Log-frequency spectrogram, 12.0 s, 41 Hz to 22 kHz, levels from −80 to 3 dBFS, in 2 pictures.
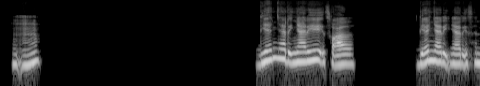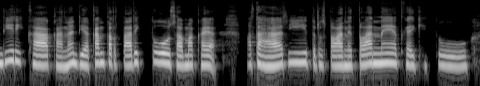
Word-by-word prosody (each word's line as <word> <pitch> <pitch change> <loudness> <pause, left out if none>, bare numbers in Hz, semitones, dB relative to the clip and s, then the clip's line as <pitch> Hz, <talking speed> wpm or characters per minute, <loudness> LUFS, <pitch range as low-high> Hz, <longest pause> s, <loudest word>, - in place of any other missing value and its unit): Mhm. 205 +5 -2 2.7
Dia 250 +8 +3
nyari-nyari 255 -3 +3
soal 205 0 +1 0.8
dia 220 +5 +3
nyari-nyari 215 -5 +2
sendiri, 240 +3 -2
Kak, 195 -2 +3
karena 190 +4 -1
dia 200 -3 -1
kan 225 +3 +1
tertarik 215 0 -1
tuh 235 -2 +2
sama 195 -2 0
kayak, 195 -1 -2 0.3
matahari 205 +4 0
terus 200 -2 -9
planet-planet 200 +5 +1
kayak 205 -5 -5
gitu. 180 -2 -7
210 Hz, 100 wpm, -21 LUFS, 190-230 Hz, 2.7 s, Dia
